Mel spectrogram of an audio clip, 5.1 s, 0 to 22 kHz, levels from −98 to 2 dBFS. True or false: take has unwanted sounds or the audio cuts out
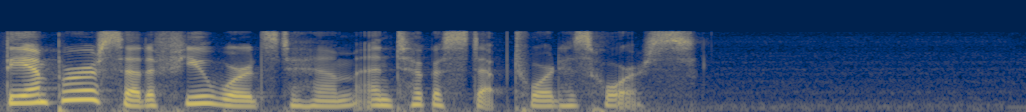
false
